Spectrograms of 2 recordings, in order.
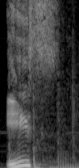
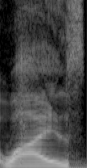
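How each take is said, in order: First: It sounds like 'eese', ending in an s sound. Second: It sounds like 'wise', with an 'eye' vowel. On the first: The speaker calls it right. "The pronunciation is Ys like geese" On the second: The speaker calls it wrong. "It's not wise"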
